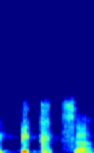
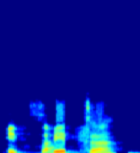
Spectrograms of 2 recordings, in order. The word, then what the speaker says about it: pizza: because some people say pza but it's not pza it is pizza pizza with t because that is from Italy it is Italian so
